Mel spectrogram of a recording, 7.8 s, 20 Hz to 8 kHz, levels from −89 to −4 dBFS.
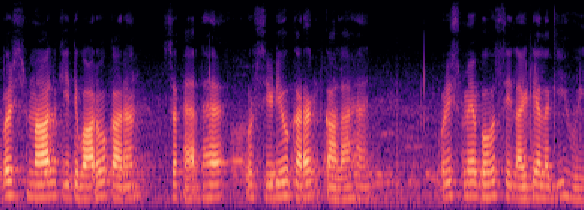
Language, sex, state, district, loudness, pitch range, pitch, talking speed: Hindi, male, Delhi, New Delhi, -22 LUFS, 130-150 Hz, 140 Hz, 170 wpm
